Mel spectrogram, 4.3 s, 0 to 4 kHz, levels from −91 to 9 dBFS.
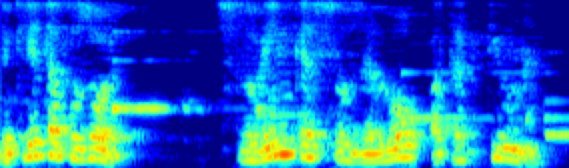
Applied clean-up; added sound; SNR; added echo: classical method WPE with log-MMSE.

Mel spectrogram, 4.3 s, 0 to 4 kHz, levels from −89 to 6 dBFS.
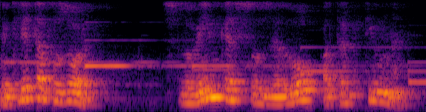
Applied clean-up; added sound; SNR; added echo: none; Piano; 14 dB; reverberation time 0.7 s.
